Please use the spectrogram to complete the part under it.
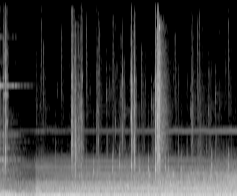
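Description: A shotgun is reloaded with a metallic clack.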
